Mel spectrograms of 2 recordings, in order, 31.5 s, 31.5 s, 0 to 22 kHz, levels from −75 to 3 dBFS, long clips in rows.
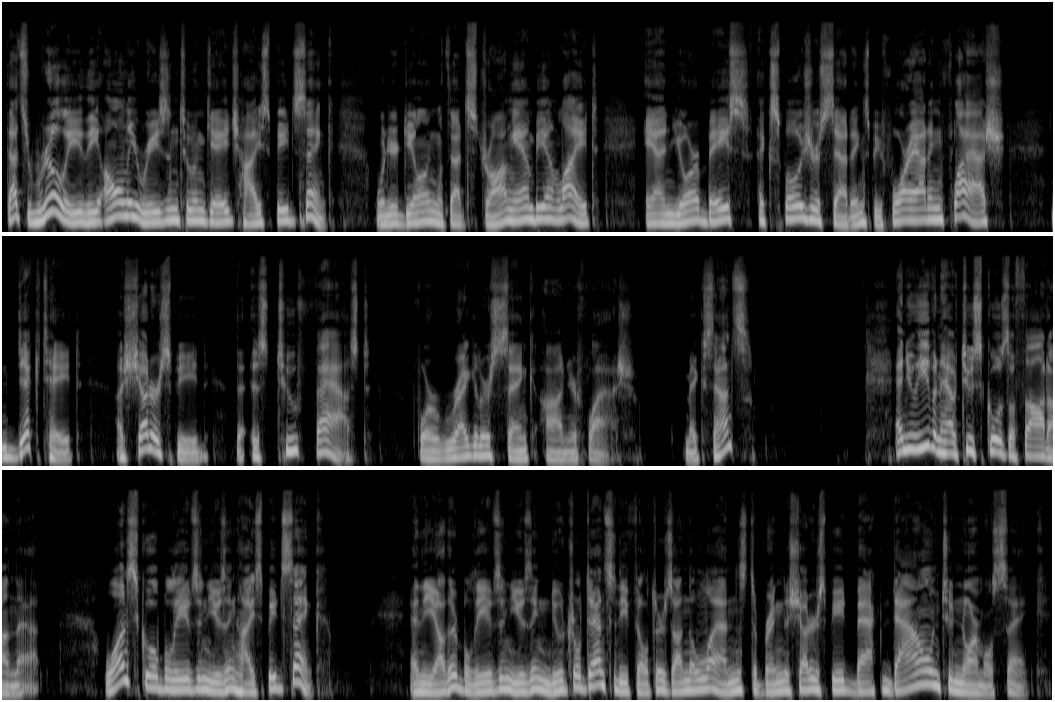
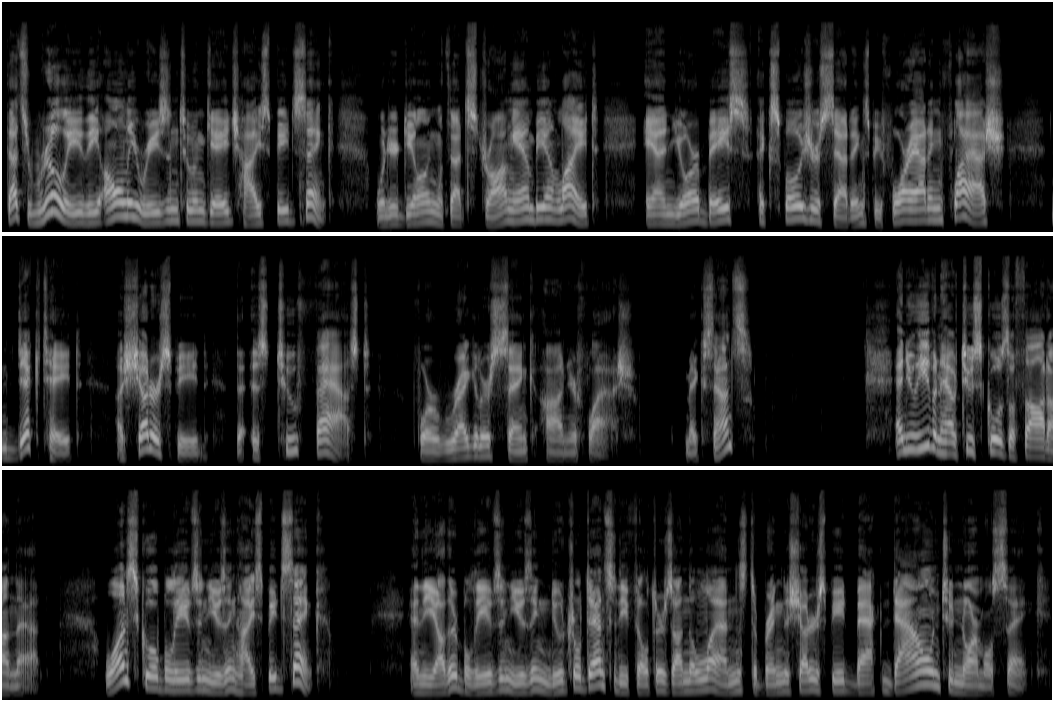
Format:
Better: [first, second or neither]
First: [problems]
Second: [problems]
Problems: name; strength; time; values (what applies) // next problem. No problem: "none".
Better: first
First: none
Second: thin; very; fading below 350 Hz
